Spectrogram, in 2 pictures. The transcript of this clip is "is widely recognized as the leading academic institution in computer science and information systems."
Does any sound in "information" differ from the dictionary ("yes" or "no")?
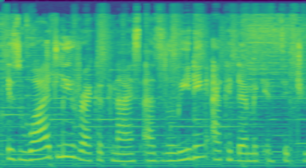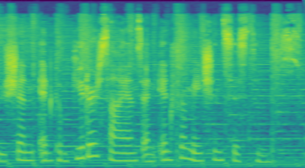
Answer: no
